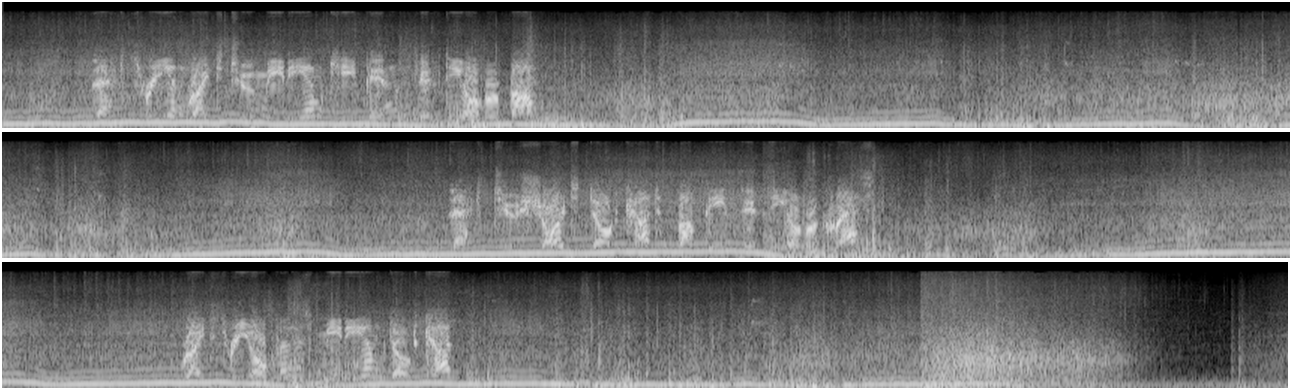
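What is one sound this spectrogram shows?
Tyres crunch and spray over loose gravel.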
